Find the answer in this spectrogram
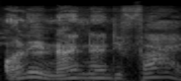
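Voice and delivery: put-on Chinese accent. Trying out a quick accent before acting a scene: put-on Chinese accent. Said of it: "is that how you do a Chinese accent".

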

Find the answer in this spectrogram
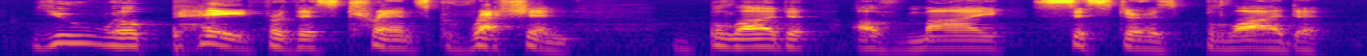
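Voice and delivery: hissing through the pain. A game master voices a cloaked foe hit by sunlight, hissing in pain. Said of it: "hisses in pain".

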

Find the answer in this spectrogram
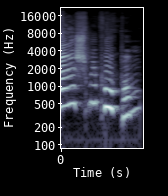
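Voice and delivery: silly high-pitched yell. Retelling a classroom story, quoting a boy's yell: stupid high-pitched yell. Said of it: "yell in a stupid, high-pitched voice".

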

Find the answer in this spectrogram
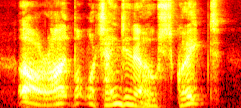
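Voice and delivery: put-on very loud, high-pitched Scottish accent. Retelling how Mike Myers answered when contacted: Mike Myers doing a Scottish accent. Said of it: "my Mike Myers doing a Scottish accent impression".

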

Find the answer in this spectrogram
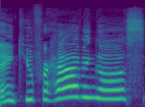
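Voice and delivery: put-on odd, very high, slow little-girl voice. Retelling a radio show ending where a voice thanks them: imitating a weird voice. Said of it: "Who's that weird voice?".

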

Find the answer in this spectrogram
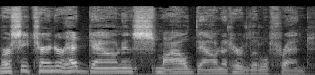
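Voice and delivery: ordinary delivery

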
